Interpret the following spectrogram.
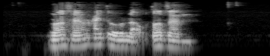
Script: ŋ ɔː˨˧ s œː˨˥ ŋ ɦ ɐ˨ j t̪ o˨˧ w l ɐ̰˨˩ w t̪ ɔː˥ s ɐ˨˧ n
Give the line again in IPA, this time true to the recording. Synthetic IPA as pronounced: ŋ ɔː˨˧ s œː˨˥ ŋ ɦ ɐ˨˥ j t̪ o˨˧ w l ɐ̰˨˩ w t̪ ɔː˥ t͡s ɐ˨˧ n

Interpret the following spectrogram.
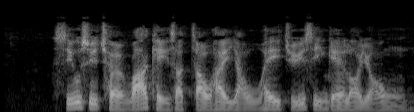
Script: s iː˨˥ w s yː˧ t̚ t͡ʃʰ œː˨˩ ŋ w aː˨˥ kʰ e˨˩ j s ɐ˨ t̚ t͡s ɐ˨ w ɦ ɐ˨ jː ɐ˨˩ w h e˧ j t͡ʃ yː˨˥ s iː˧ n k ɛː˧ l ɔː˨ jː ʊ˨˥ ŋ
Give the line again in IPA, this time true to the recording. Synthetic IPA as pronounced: s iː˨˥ w s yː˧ t̚ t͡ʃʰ œː˨˩ ŋ w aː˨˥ kʰ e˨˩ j s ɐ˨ t̚ t͡s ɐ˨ w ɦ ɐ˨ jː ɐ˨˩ w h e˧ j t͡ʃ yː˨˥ s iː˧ n k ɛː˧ l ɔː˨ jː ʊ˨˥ ŋ

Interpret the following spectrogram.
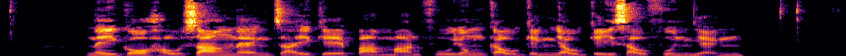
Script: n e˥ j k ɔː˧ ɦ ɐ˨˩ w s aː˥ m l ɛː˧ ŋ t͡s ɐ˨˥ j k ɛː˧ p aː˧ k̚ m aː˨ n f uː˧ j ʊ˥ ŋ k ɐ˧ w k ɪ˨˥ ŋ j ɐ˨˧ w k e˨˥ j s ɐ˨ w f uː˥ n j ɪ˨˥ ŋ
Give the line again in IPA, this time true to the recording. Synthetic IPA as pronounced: n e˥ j k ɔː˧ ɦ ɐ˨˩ w s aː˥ ŋ l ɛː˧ ŋ t͡s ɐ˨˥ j k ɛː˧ p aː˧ t̚ m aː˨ n f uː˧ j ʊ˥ ŋ k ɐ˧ w k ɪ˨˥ ŋ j ɐ˨˧ w k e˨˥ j s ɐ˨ w f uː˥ n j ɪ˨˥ ŋ

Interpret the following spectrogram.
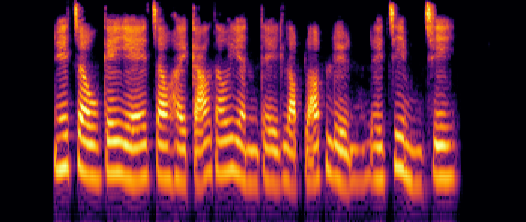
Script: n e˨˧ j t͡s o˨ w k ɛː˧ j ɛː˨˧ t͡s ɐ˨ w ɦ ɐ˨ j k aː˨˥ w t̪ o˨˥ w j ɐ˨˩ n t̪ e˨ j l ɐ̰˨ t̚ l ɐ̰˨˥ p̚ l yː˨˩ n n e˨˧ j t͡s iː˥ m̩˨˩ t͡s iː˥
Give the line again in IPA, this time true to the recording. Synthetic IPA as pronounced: n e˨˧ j t͡s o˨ w k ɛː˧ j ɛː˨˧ t͡s ɐ˨ w ɦ ɐ˨ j k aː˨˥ w t̪ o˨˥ w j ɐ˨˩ n t̪ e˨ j l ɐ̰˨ p̚ l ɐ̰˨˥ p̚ l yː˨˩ n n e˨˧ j t͡s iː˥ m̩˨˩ t͡s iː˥

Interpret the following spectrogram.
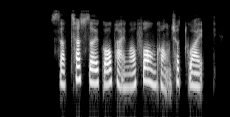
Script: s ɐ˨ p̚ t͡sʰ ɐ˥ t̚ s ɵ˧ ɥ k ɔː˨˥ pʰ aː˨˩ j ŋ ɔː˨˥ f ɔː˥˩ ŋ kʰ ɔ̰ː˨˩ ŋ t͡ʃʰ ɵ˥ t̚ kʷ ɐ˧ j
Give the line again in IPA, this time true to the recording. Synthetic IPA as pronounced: s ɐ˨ p̚ t͡sʰ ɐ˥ t̚ s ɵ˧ ɥ k ɔː˨˥ pʰ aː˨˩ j ŋ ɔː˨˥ f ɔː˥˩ ŋ kʰ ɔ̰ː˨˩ ŋ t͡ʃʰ ɵ˥ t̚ kʷ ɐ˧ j

